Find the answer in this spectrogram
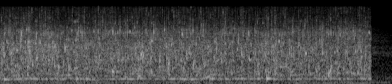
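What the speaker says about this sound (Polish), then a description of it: "I ostatnia rzecz, jaką nagram, to będzie dźwięk tego strumyka." A small stream flows with the microphone held right up close, a loud steady babbling rush of water that continues evenly and then cuts off abruptly near the end.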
